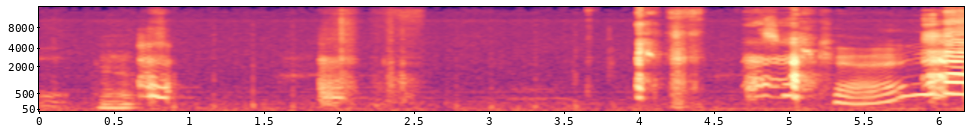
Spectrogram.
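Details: Male infant fussing while being burped: short fussing cries build into a longer wail with quiet pauses between; an ordinary infant cry.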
